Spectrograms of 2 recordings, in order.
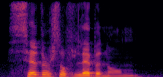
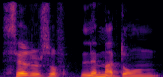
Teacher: Somebody's trying to say cedars of Lebanon, but says cedars of Lemadon instead. We have a non-nasal B and then a nasal N, but it changes into a nasal M and then a non-nasal D. So it's as if the feature nasal moves from the N to the B.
